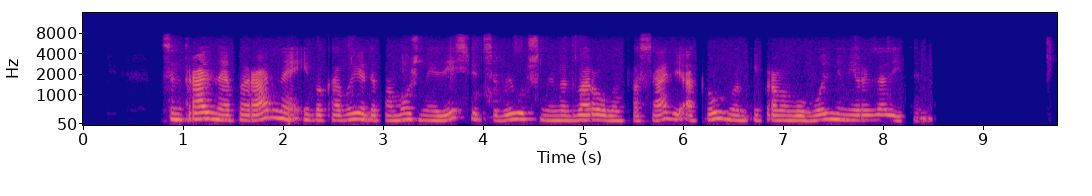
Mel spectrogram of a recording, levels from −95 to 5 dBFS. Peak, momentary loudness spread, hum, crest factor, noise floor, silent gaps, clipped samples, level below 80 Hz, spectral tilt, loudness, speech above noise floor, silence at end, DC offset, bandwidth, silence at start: -12 dBFS; 8 LU; none; 22 dB; under -90 dBFS; 8.23-8.27 s; under 0.1%; -70 dBFS; -6.5 dB/octave; -33 LUFS; over 58 dB; 1.25 s; under 0.1%; 8 kHz; 0.8 s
